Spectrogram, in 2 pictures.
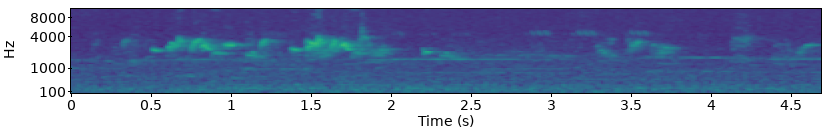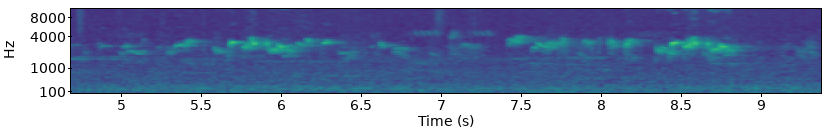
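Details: Decoy red-whiskered bulbul at a trapping site in Lương Sơn, HB, singing to draw wild birds that land in the bushes; clusters of lively chirping, whistled phrases come in runs, with pauses between and steady low rumble behind.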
